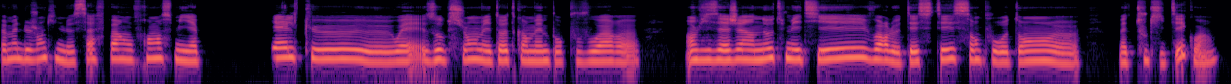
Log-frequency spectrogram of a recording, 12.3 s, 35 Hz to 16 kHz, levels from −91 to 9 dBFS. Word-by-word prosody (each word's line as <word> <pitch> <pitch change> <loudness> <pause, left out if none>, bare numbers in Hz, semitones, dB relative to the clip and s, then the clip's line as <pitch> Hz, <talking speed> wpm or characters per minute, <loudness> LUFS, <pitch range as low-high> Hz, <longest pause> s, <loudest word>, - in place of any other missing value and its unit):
pas 210 - -3
mal 225 0 -1
de 215 - 0
gens 225 +3 -2
qui 245 -2 -9
ne 205 - 0
le 185 - -3
savent 210 +3 -3
pas 225 0 +1
en 215 -1 -2
France, 230 +4 -2
mais 210 - 0
il 195 - +1
y 190 - +1
a 190 - -1 0.7
quelques, 245 0 +1
heu, 220 -5 +3
ouais, 190 +1 0
options, 215 +1 0
méthodes 200 -1 +1
quand 200 -2 -2
même 195 0 +1
pour 185 -1 -5
pouvoir, 190 0 -1
heu, - - -3 0.5
envisager 210 +1 +2
un 215 0 +2
autre 240 +1 +1
métier, 230 +3 +3
voir 215 -1 +3
le 185 -3 +1
tester 190 +5 +1
sans 215 -1 0
pour 200 -2 -2
autant, 190 +2 +1
heu, 170 -2 -2 0.4
ben 175 - 0
tout 190 +4 -7
quitter, 180 - -2
quoi - - -4
hein. 195 - -6
210 Hz, 200 wpm, -27 LUFS, 190-220 Hz, 0.7 s, heu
